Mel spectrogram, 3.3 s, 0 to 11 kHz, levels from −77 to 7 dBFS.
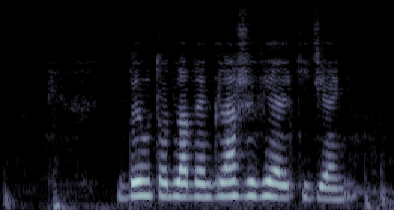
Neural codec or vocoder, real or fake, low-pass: none; real; 9.9 kHz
